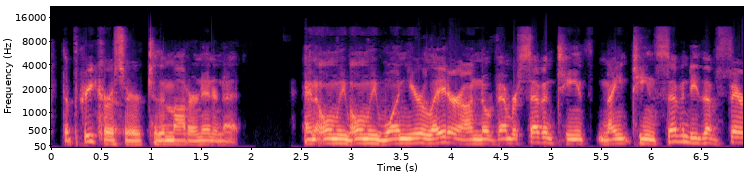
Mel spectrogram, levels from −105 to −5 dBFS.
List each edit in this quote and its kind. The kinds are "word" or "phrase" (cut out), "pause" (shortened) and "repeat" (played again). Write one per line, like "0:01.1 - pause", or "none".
0:02.0 - pause
0:03.0 - repeat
